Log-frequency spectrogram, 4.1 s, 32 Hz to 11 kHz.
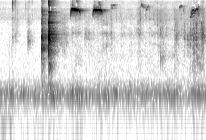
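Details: Six-day-old rescued tit chicks being fed at a wild bird rescue in Brilon, Sauerland, on 25 May 2024, orphaned after their mother abandoned the nest box; thin high squeaky calls, two longer ones, amid clattering handling noises and a low hum.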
